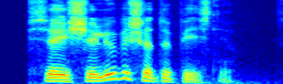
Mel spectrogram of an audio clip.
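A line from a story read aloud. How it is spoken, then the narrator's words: Plain. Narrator (Russian): спросил он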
